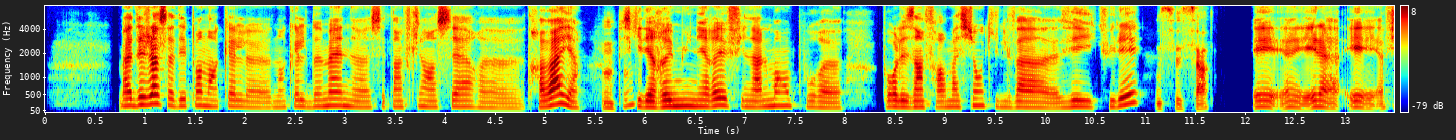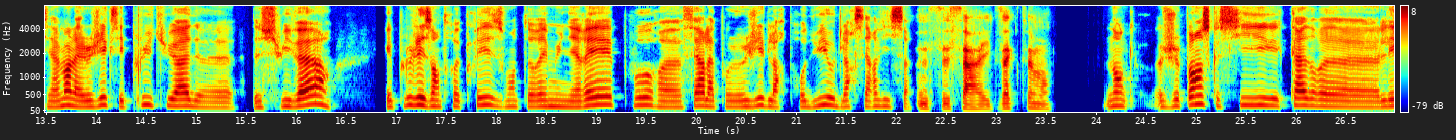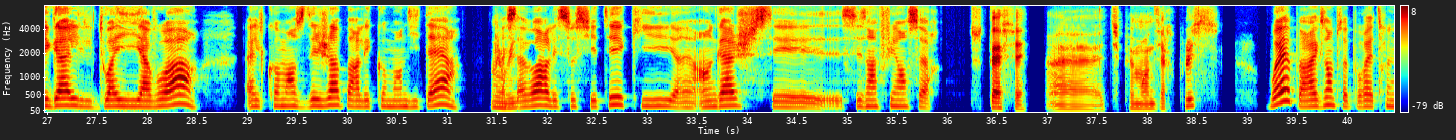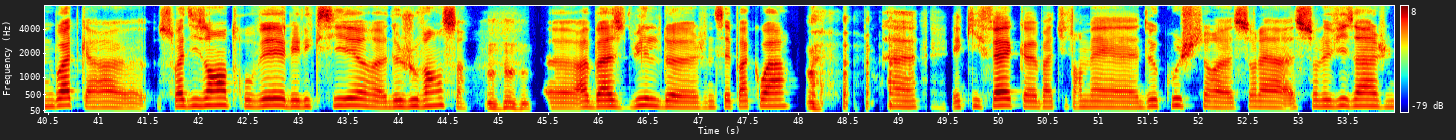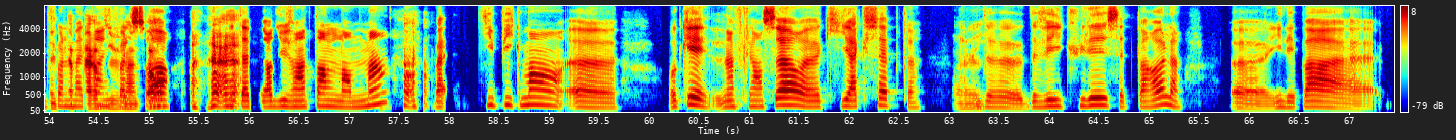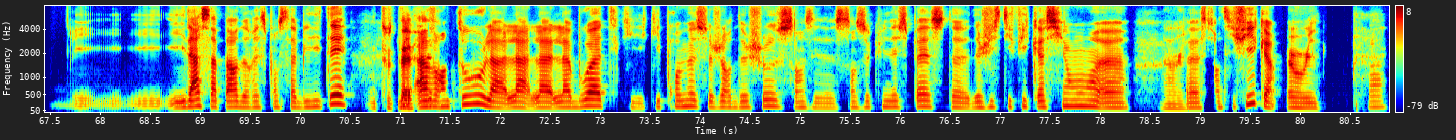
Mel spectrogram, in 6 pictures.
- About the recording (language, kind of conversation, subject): French, podcast, Comment juges-tu la responsabilité d’un influenceur face à ses fans ?
- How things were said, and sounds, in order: stressed: "travaille"; laugh; laugh; laugh; other background noise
